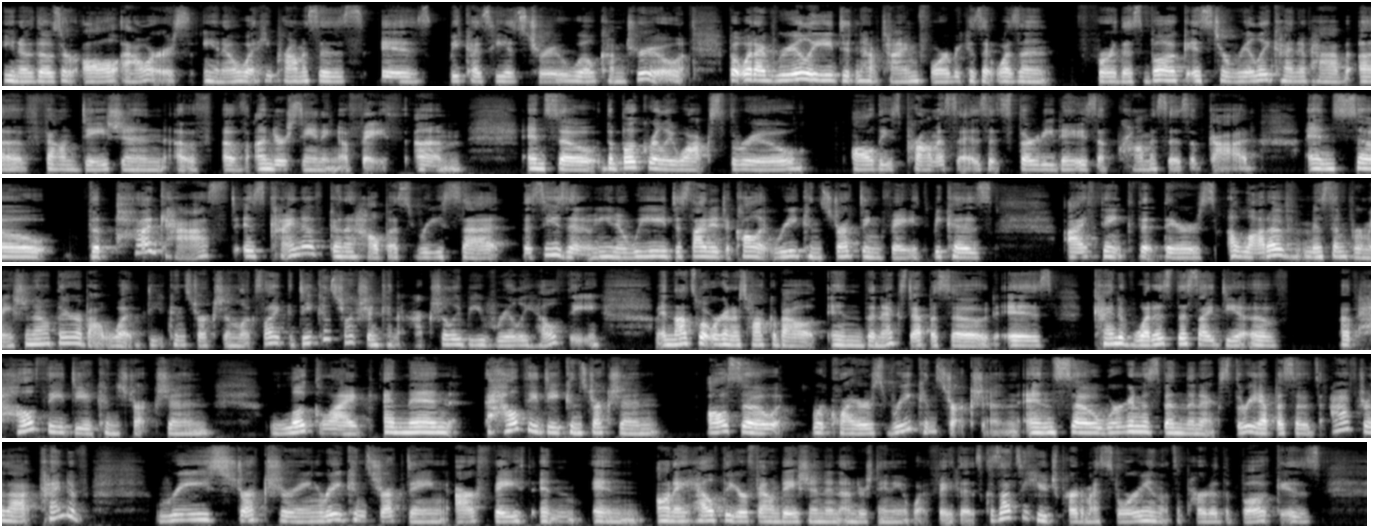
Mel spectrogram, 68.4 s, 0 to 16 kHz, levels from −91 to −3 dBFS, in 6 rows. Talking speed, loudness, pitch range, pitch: 165 wpm, -19 LUFS, 160-195 Hz, 175 Hz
